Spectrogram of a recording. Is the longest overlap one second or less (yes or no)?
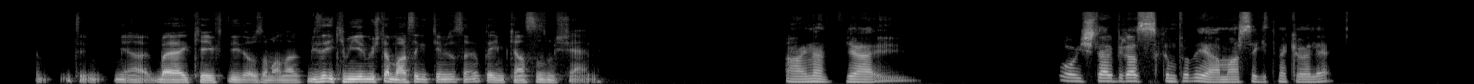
yes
